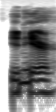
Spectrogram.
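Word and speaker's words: Yennier Cano: I can't pronounce his first name, but Cano. Yanir. I that's what I thought it was, but I didn't want to say it and butcher it. Yeah, Yanir Cano has been outstanding.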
